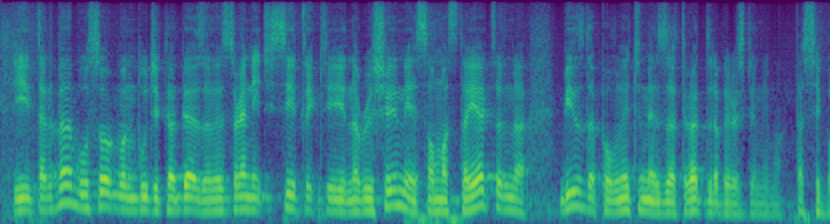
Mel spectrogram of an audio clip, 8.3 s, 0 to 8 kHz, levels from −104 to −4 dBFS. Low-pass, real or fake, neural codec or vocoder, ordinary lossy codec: none; fake; codec, 16 kHz, 0.5 kbps, X-Codec, HuBERT features, trained on balanced general audio; none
